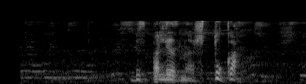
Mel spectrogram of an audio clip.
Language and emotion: Russian, angry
